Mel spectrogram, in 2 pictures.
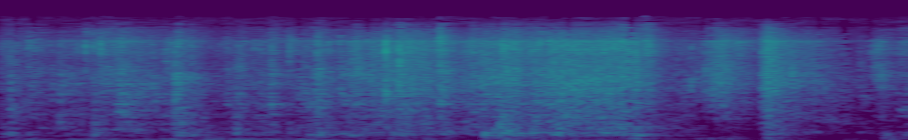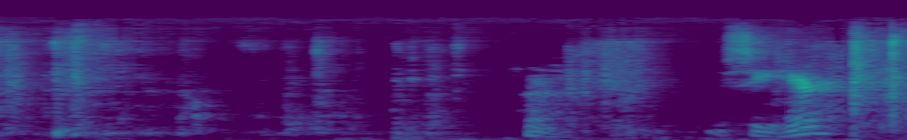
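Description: Cardboard boxes and packing material rustle and scrape.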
